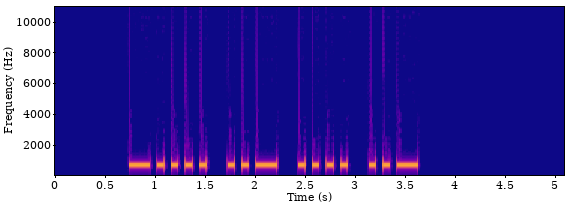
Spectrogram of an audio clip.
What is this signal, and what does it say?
Morse code, heard as a keyed tone, about 17 wpm, 700 Hz. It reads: 6UHU
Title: Four Challenging Letter-Number Combinations 17wpm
